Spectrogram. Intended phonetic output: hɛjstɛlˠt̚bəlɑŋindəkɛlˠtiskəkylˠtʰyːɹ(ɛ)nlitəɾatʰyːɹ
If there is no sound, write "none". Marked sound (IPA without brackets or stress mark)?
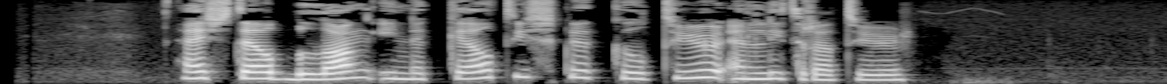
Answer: ɛ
